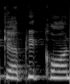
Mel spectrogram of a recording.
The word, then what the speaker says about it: Capricorn: यहाँ पर आर भी आएगा, वो तो वाल पहले है तो हम आर का प्रोनाउंसिएशन नहीं करते। तो कैप्रिकॉर्न है वो, पर बोलते क्या है? कैप्रिकॉन।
